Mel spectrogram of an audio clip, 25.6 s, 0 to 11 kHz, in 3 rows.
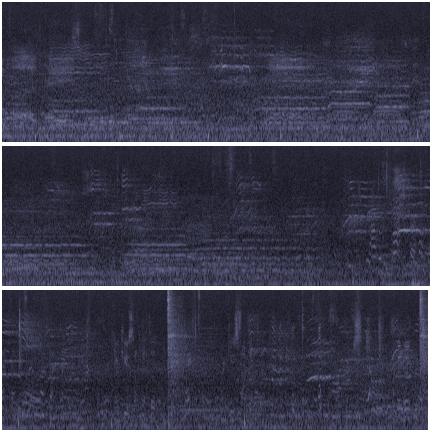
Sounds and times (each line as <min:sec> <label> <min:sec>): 0:00.0 choir practicing 0:19.0
0:00.0 people talking 0:25.6
0:01.6 kids playing 0:19.3
0:20.4 choir practicing 0:25.6
0:20.4 kids playing 0:25.6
